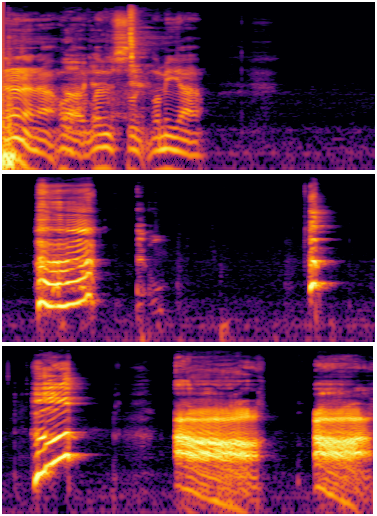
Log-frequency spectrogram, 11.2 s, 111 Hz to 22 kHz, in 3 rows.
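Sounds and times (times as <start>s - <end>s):
speech: 0.3s - 2.1s, 4.1s - 4.7s, 9.2s - 11.0s
loud forced burps: 5.1s - 5.5s.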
